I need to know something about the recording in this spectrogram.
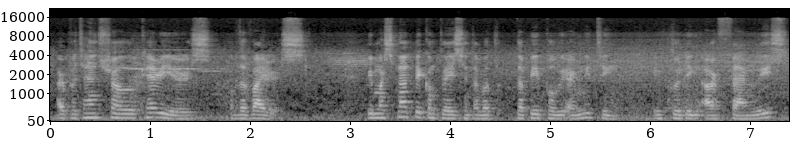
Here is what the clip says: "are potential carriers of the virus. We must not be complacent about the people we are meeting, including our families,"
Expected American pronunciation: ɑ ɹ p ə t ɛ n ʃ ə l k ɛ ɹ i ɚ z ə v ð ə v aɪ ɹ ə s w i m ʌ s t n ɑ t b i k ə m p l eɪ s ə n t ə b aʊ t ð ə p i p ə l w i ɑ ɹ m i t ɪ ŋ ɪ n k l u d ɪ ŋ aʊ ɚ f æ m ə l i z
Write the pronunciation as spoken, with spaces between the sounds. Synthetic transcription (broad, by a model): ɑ ɹ p ə t ɛ n ʃ ə l k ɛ ɹ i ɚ s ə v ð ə v aɪ ɹ ə s w i m ʌ s t n ɑ t b i k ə m p l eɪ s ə n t ə b aʊ t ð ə p i p ə l w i ɑ ɹ m i t ɪ ŋ ɪ n k l u d ɪ ŋ aʊ ɚ f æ m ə l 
